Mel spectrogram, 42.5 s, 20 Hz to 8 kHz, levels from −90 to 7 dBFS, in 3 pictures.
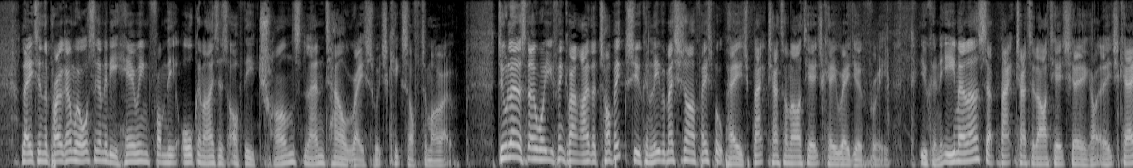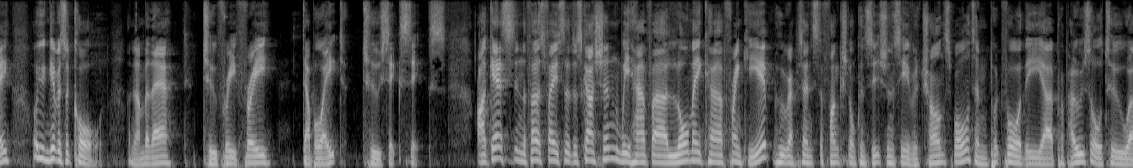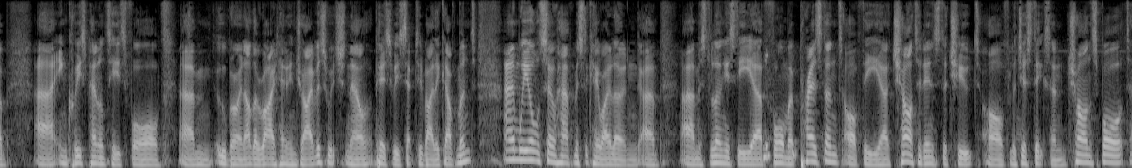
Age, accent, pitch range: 40-59, British, 100-140 Hz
